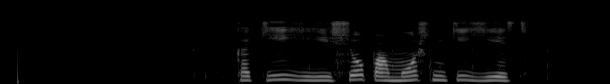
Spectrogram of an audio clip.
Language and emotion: Russian, neutral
